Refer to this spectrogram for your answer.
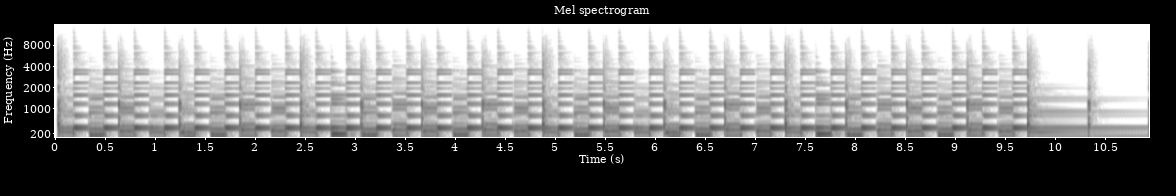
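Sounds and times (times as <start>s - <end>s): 
guitar fingerpicking with alternating bass: 0.0s - 10.9s.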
